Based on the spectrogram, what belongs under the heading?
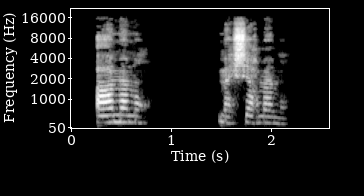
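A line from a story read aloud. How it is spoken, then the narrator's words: Heartfelt uncontrollable cry. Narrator (French): s'écria-t-il, sans pouvoir retenir ce cri parti du plus profond de son cœur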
